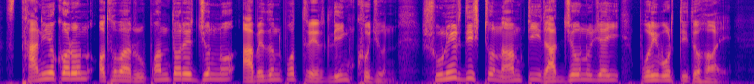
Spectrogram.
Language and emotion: Bengali, neutral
